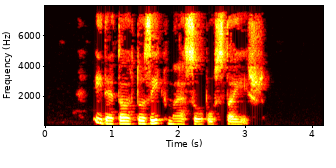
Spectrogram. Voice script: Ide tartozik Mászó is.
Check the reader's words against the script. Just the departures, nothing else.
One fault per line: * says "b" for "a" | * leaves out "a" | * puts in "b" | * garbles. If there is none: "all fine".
* puts in "puszta"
